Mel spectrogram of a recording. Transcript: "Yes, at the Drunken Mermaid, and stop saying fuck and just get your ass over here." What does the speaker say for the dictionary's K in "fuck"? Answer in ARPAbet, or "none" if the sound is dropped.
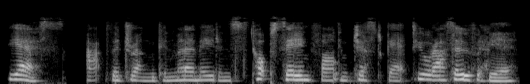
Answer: none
